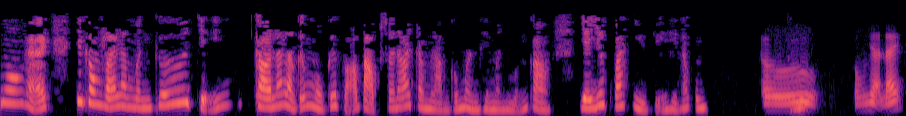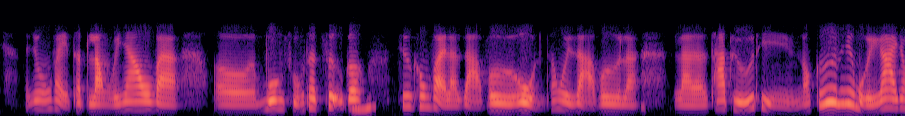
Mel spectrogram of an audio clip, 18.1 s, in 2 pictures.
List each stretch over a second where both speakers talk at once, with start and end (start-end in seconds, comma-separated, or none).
none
